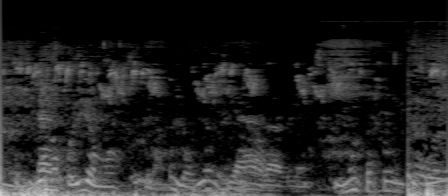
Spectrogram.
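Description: Indistinct voices talking in the background, fading away over the first three seconds, with birds chirping in short high calls throughout.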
